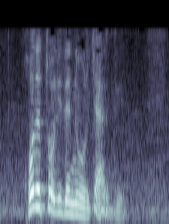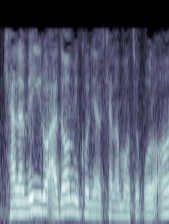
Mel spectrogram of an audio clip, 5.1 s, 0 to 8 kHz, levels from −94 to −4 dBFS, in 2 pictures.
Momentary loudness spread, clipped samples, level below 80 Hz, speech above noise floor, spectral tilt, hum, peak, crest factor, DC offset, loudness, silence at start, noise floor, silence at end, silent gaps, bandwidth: 11 LU; under 0.1%; -56 dBFS; 27 dB; -12 dB/octave; none; -2 dBFS; 16 dB; under 0.1%; -19 LUFS; 0.35 s; -46 dBFS; 0 s; none; 5.4 kHz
